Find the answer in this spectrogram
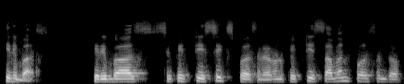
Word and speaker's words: Kiribati: Kiribati, one country, it is pronounced as Kiribati, although it is written Kiribati, but it's Kiribati.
